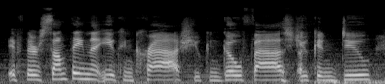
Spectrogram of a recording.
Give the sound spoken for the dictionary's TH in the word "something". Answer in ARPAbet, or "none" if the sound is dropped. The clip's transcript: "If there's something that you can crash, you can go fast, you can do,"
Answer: TH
